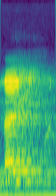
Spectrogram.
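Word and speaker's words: Νίκη: La palabra Nicolás viene de Nikao, y ahí viene del Nike. Nike porque lo pronunciamos en inglés, pero es Nike en griego. En griego es Nike, en inglés es el Nike.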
